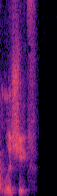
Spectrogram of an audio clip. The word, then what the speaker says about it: Le Chiffre: We cut to a scene of I think this is where we meet Le Chiffre, right? That's how you say it. – Yeah, Le Chiffre.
